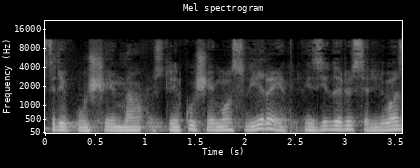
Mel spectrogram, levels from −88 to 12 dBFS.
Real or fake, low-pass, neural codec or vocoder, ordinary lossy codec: fake; 14.4 kHz; codec, 44.1 kHz, 2.6 kbps, DAC; MP3, 48 kbps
